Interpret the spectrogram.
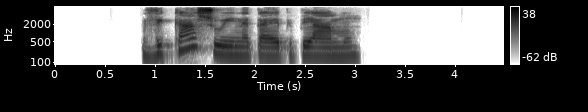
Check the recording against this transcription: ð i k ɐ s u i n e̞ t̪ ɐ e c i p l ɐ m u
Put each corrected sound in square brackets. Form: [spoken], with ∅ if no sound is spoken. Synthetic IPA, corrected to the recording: ð i k ɐ s u i n e̞ t̪ ɐ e [p] i p l ɐ m u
